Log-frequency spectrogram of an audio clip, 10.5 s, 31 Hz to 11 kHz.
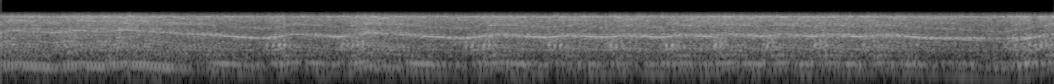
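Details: Subaru EJ22T block with EJ25D heads, 470,000 km on bores and pistons, new standard bearings and rings 50 km earlier: a hollow rhythmic knock when warm, barely there cold; excessive piston slap, later fixed by rebuild.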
